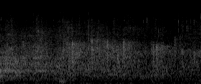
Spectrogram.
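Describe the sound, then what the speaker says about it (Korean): Applause from worshippers at an early-morning church prayer service, a steady wash of many hands clapping, heard faintly and from a distance, without pauses. "예, 맞습니다. 박수."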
